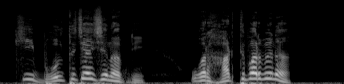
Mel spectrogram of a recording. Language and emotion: Bengali, fearful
